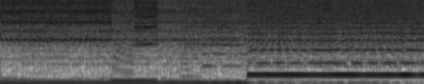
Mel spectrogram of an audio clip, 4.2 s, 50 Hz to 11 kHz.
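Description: Buchla modular synthesizer, sequenced by a 248r Multiple Arbiter, playing steady electronic tones that step from one low bass pitch to another about every half second to a second. About two and a half seconds in, a higher note is held.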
